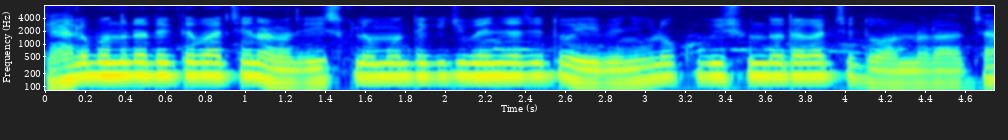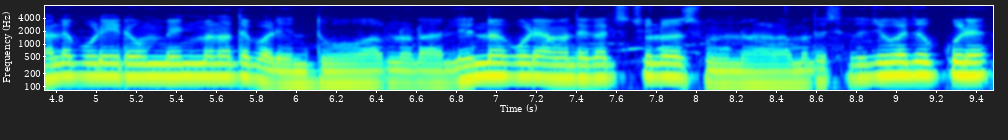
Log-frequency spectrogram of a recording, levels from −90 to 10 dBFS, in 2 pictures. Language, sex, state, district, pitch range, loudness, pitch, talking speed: Bengali, male, West Bengal, Jhargram, 130-180 Hz, -32 LUFS, 170 Hz, 265 wpm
